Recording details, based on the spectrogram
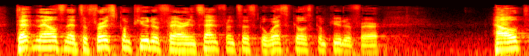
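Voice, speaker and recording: A man speaks at a moderate pace in a German accent. His pitch varies in an ordinary way. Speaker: professor and conference moderator. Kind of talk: conference keynote introduction. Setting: stage with audience. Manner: hesitant, many fillers.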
